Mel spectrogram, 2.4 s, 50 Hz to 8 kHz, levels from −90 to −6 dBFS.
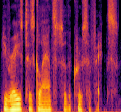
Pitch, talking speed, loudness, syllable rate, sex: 90 Hz, 175 wpm, -17 LUFS, 4.7 syllables/s, male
